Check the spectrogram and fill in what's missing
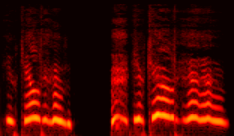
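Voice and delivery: keen it over and over; broken man chanting his grief. A narrator's reading. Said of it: "making a keening sound".

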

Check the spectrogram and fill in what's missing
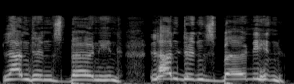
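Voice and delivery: high, drawn-out croaking cry; old man's croak. A narrator's reading. Pritch suddenly crying out a memory, high croak. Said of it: "he croaked".

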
